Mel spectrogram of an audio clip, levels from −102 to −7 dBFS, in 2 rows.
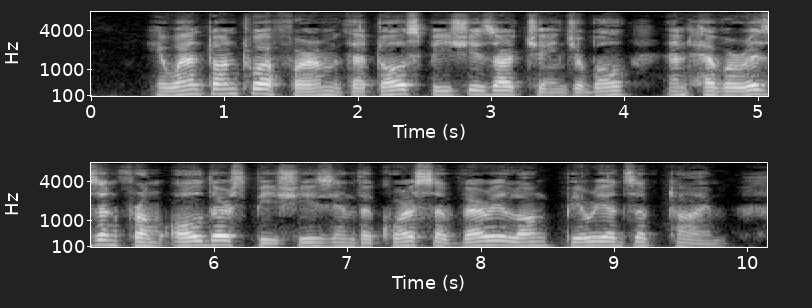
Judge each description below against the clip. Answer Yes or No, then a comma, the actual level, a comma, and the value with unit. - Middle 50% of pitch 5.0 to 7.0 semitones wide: No, average, 2.7 semitones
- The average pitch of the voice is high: No, low, 135 Hz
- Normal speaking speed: Yes, average, 150 wpm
